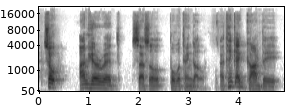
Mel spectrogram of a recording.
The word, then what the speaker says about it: Puvathingal: So I'm here with Cecil Puvathingal. I think I got the pronunciation right, You got it Cecil.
